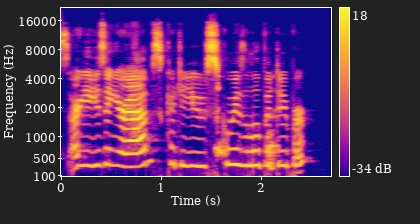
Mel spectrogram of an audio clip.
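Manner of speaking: frightening instructor-style voice. Pilates instructor showing how she cues her class, in her Pilates instructor voice. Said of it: "Maybe that was my instructor voice".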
